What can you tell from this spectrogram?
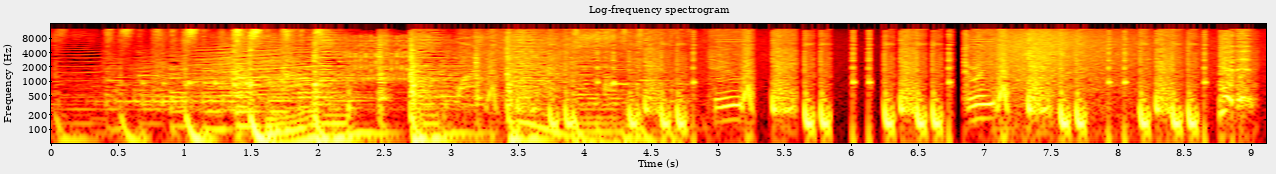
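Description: The Commodore 64 version of a track from the game OutRun, a chiptune with bright, buzzy synth tones and a busy bassline, playing steadily at first and then breaking into choppy, stuttering bursts toward the end. No voices are heard.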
